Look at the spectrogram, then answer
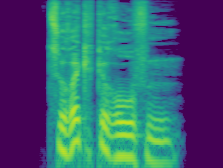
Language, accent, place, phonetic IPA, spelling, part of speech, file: German, Germany, Berlin, [t͡suˈʁʏkɡəˌʁuːfn̩], zurückgerufen, verb, De-zurückgerufen.ogg
- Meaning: past participle of zurückrufen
